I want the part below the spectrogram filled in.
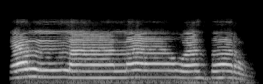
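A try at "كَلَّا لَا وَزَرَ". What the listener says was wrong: Zainya lebih ditampakkan Ibu. Kalla la wazar.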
